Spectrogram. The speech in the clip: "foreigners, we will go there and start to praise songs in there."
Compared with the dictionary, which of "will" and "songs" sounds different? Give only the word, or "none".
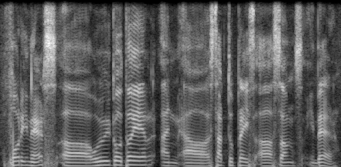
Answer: songs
